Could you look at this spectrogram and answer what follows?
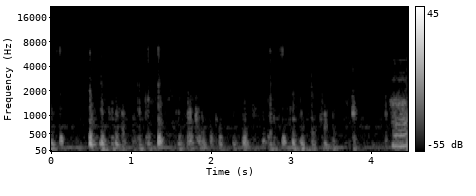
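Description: Rapid keystrokes on a computer keyboard while entering data into a spreadsheet, an uneven patter of close, crisp clicks with brief pauses, ending in a louder burst of handling noise.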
